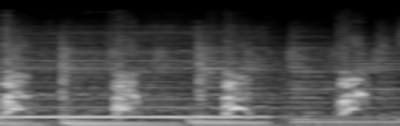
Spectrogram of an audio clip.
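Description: German Shepherd barking steadily, about two barks a second, at a helper hidden in a protection-training blind: the hold-and-bark of protection work. A sung pop song with a held note plays under the barks.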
